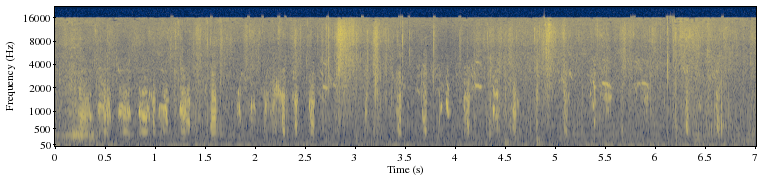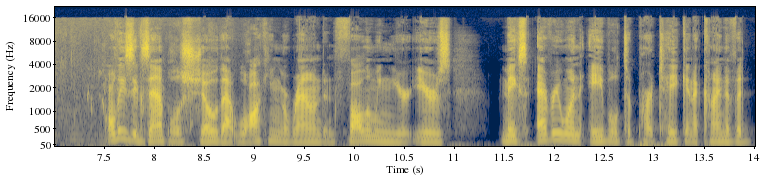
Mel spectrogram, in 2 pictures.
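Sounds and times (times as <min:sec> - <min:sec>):
local chickens clucking and squawking in a small town: 0:00.0 - 0:08.2
speech: 0:07.6 - 0:13.9.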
